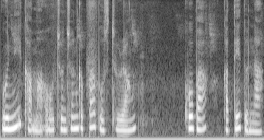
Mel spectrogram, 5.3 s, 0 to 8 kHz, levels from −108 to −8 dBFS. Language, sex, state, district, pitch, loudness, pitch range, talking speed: Garo, female, Meghalaya, North Garo Hills, 240 Hz, -17 LUFS, 220-255 Hz, 80 wpm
